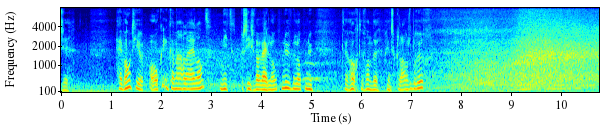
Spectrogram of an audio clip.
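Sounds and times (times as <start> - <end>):
speech: 0.0 - 0.4, 1.1 - 7.6
road noise: 0.0 - 10.7
car engine revving: 6.7 - 10.7.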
